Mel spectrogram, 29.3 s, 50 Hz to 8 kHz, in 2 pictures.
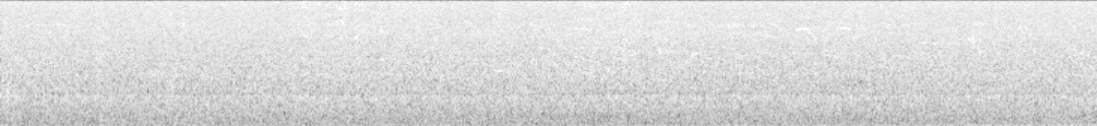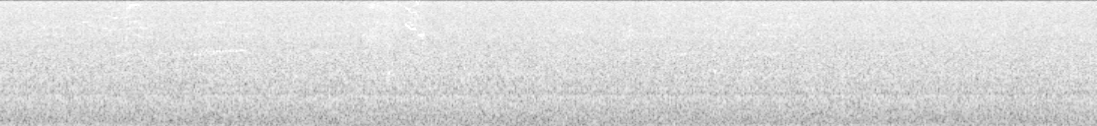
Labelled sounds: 17.4	17.7	Pacific white-sided dolphin, 2.2 to 2.4 kHz

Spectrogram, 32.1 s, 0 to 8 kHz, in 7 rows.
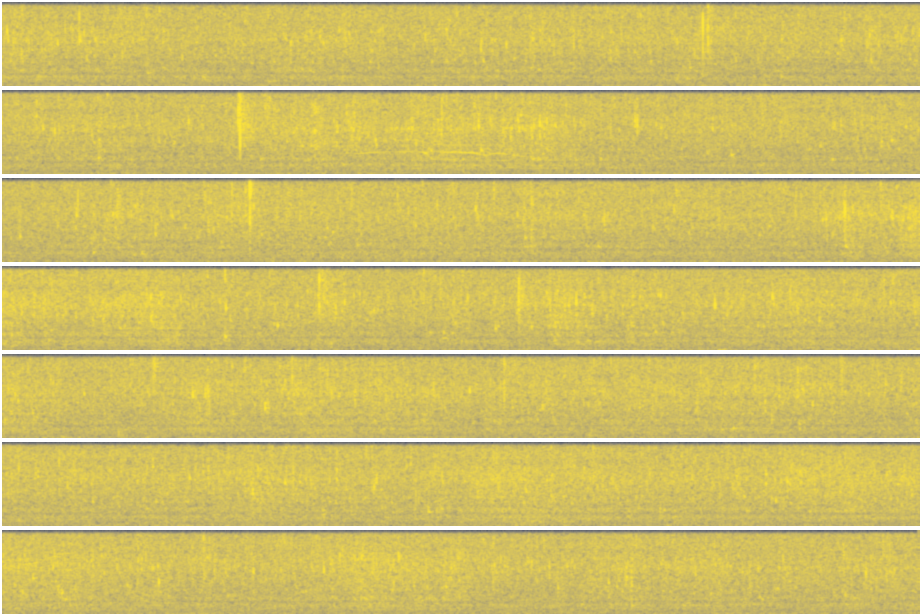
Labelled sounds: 6.3	7.3	killer whale, 1.7 to 2.3 kHz

